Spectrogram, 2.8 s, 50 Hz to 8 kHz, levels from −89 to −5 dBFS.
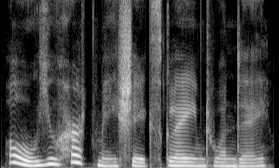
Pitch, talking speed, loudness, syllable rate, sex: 200 Hz, 150 wpm, -17 LUFS, 4.3 syllables/s, female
